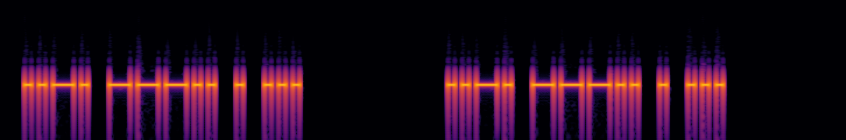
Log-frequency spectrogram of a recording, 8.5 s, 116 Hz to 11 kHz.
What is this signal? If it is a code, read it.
Morse code, heard as a keyed tone, about 17 wpm, 700 Hz. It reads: F8ES F8ES
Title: DXCC-100 Call Signs - 4 Characters - Repeated 2x - 17wpm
